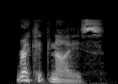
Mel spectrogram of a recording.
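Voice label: "recognize", British English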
